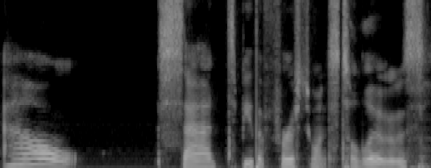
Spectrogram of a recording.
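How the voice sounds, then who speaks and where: A woman voicing an aloof, self-assured young cartoon contestant with a cool, unhurried delivery. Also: mid-range voice, lively intonation, gravelly, dry recording, full character voice.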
